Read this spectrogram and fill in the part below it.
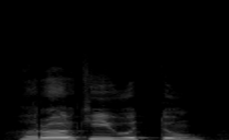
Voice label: "hwuttu", Archi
